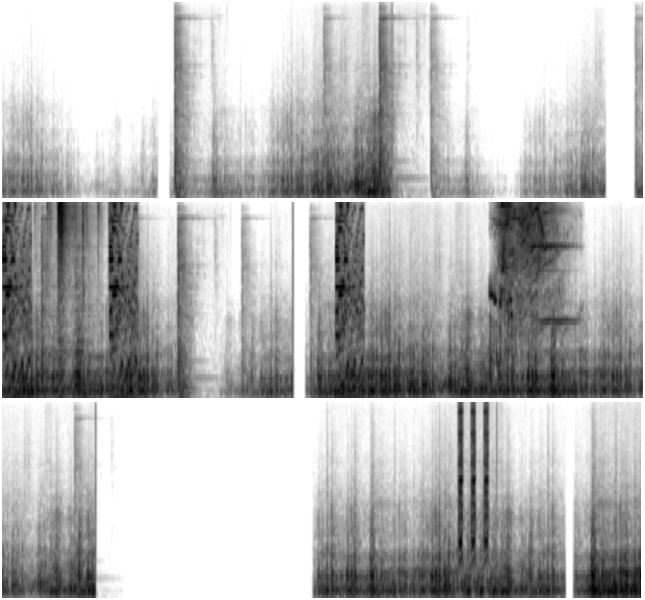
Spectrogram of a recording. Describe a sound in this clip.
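A ball rolls and rumbles along a wooden track.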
